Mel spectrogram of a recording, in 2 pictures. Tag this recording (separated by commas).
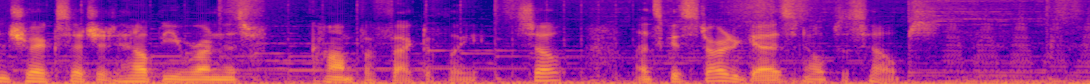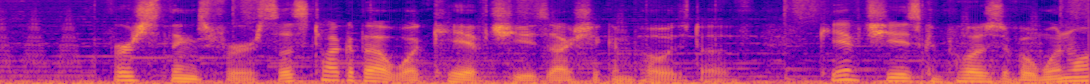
Speech, Music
